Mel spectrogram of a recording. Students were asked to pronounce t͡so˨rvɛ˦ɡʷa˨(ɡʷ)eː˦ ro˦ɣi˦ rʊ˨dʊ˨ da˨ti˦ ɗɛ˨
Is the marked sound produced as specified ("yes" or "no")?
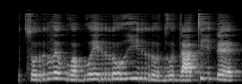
yes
